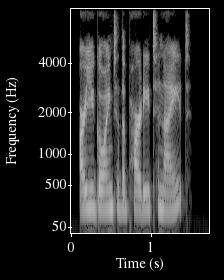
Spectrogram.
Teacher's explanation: The questions rise at the end. The important words are stressed.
